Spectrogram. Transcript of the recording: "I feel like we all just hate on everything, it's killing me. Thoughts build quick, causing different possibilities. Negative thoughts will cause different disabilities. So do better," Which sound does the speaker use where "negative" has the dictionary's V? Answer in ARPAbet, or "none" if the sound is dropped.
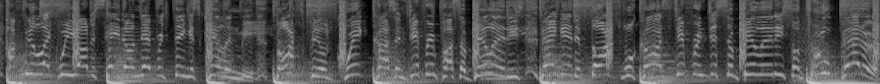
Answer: F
